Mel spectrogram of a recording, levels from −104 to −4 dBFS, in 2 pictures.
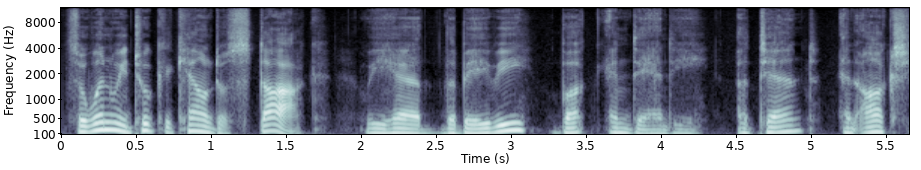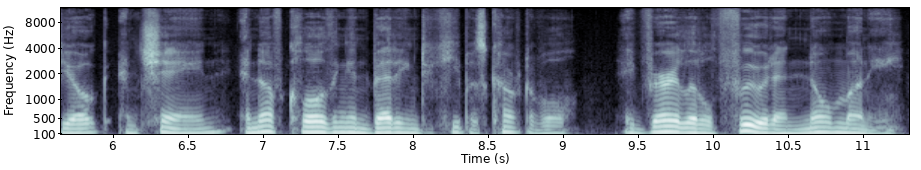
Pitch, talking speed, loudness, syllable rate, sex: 125 Hz, 190 wpm, -20 LUFS, 4.8 syllables/s, male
